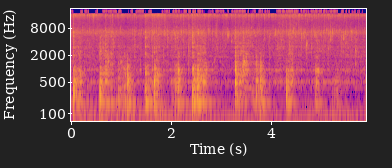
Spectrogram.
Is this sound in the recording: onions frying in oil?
yes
